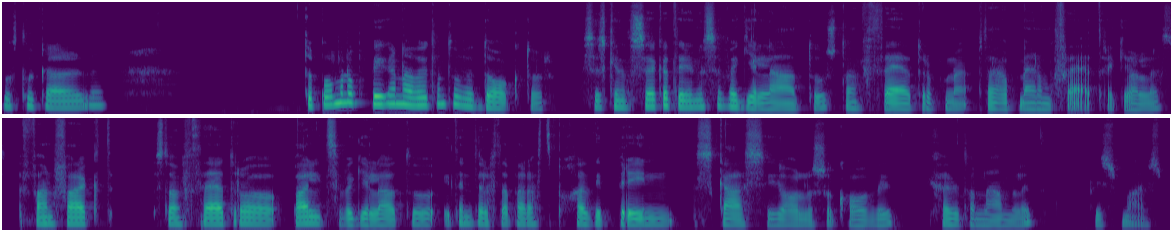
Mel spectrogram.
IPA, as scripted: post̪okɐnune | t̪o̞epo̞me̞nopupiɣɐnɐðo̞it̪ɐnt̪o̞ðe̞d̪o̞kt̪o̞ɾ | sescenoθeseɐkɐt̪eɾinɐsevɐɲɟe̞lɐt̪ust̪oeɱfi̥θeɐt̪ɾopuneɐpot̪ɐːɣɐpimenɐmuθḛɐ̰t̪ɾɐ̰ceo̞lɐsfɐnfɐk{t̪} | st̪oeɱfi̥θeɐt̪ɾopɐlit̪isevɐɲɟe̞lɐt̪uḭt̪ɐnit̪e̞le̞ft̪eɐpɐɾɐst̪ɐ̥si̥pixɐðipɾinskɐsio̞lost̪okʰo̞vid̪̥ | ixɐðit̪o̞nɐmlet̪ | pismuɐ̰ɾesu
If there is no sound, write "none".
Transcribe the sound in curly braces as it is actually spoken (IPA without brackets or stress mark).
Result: t̪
